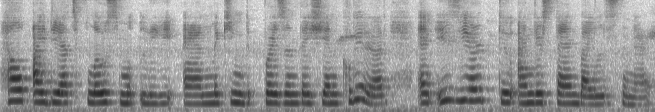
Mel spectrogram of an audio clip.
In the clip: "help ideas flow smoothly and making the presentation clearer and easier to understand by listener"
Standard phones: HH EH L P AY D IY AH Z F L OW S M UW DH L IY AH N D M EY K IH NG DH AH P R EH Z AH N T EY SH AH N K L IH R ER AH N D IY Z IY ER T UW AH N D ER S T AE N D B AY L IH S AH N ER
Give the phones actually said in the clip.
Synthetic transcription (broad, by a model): HH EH L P AY D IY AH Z F L OW S M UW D L IY AH N D M EY K IH NG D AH P R EH Z AH N T EY SH AH N K L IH R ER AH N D IY Z IY ER T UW AH N D ER S T AE N D B AY L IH S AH N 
